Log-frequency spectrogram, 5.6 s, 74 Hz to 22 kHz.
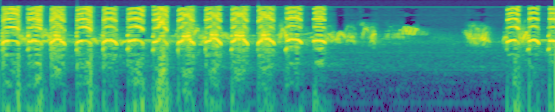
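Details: Osprey at its Dunrovin Ranch nest with a headless fish, evening of 10 June 2018: a fast series of sharp, high whistled chirps, then a brief pause with softer notes, before the loud chirping resumes.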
